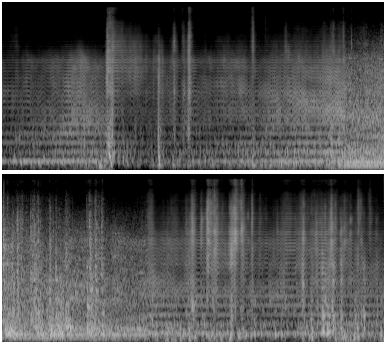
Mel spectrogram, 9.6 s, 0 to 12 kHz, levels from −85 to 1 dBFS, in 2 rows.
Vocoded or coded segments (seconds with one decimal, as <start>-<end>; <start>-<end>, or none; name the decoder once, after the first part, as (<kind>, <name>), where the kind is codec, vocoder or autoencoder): 0.0-4.3 (vocoder, Vocos); 6.6-9.6

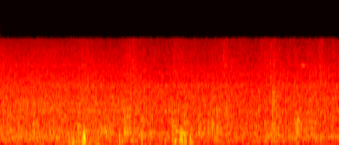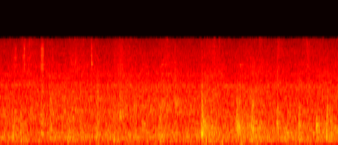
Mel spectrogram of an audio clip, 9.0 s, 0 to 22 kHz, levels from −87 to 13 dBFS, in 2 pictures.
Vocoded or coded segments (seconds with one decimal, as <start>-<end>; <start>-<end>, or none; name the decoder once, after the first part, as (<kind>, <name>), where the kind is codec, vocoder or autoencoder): 1.7-2.4 (vocoder, Vocos); 3.3-4.4

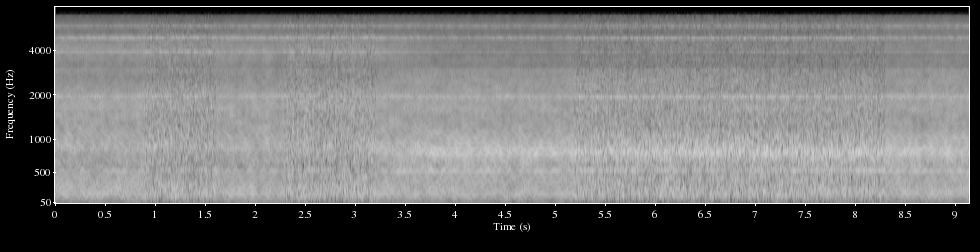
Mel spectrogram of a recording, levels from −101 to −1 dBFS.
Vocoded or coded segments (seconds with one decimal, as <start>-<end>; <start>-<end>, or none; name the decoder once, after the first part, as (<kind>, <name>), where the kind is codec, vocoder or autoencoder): 0.0-0.9 (vocoder, Vocos); 1.6-2.3; 3.2-5.2; 8.3-9.1

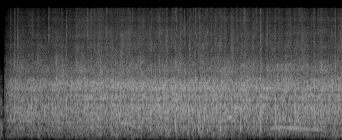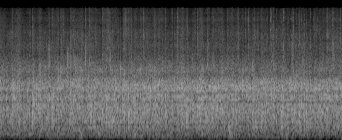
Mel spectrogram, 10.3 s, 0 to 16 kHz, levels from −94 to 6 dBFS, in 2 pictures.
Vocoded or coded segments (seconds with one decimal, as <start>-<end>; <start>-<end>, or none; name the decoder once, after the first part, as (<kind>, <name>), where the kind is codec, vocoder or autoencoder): 0.0-2.6 (autoencoder, DAC-VAE); 3.2-9.1; 9.9-10.3

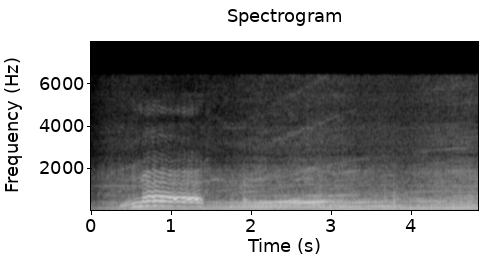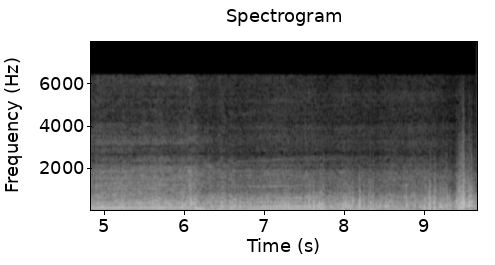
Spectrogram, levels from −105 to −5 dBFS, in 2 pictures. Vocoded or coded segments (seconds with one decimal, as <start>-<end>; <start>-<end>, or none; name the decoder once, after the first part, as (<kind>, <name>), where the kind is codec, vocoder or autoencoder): 3.4-4.2 (codec, DAC)

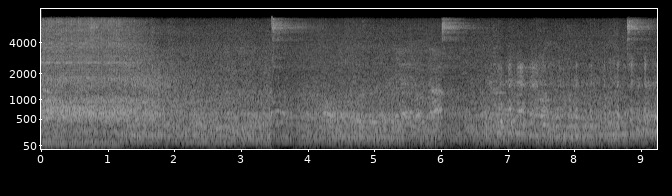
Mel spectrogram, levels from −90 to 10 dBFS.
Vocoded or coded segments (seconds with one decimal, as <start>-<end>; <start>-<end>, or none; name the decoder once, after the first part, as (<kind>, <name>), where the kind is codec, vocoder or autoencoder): 0.4-1.1 (vocoder, Vocos); 3.8-4.8; 5.5-6.3

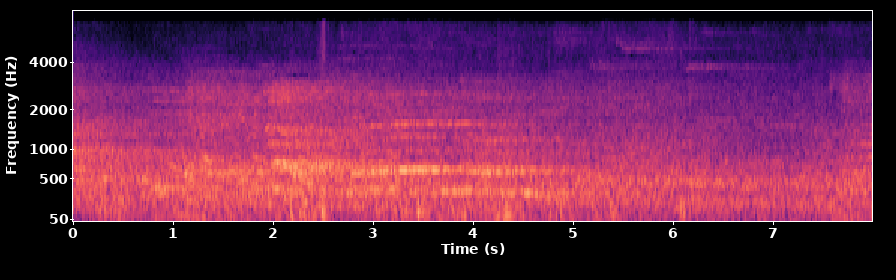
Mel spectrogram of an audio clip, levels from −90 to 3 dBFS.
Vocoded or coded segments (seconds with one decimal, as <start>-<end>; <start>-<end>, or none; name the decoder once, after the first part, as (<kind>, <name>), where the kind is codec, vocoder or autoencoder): none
